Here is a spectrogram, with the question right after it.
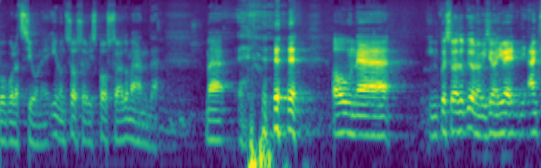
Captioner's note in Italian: risata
